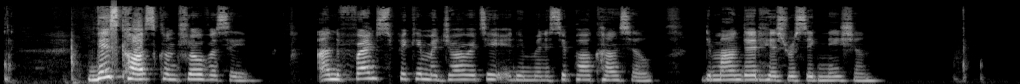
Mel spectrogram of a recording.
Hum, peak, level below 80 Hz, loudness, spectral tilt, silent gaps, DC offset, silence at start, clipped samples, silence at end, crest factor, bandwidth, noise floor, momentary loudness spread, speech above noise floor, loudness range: none; 0 dBFS; -58 dBFS; -16 LUFS; -2.5 dB/octave; none; under 0.1%; 0.05 s; under 0.1%; 1.4 s; 18 dB; 16.5 kHz; -71 dBFS; 21 LU; 54 dB; 9 LU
